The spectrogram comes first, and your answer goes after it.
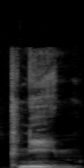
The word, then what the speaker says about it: kneem: You'll see KN next to each other, and unlike English, it won't just be the N sound, you'll pronounce the K. It's pronounced as written. So that is kn, kn.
